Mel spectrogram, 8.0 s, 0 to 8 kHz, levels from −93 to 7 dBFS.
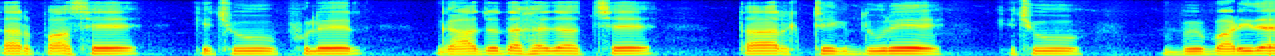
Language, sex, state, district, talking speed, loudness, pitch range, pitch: Bengali, male, West Bengal, Paschim Medinipur, 105 wpm, -17 LUFS, 135-150 Hz, 145 Hz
